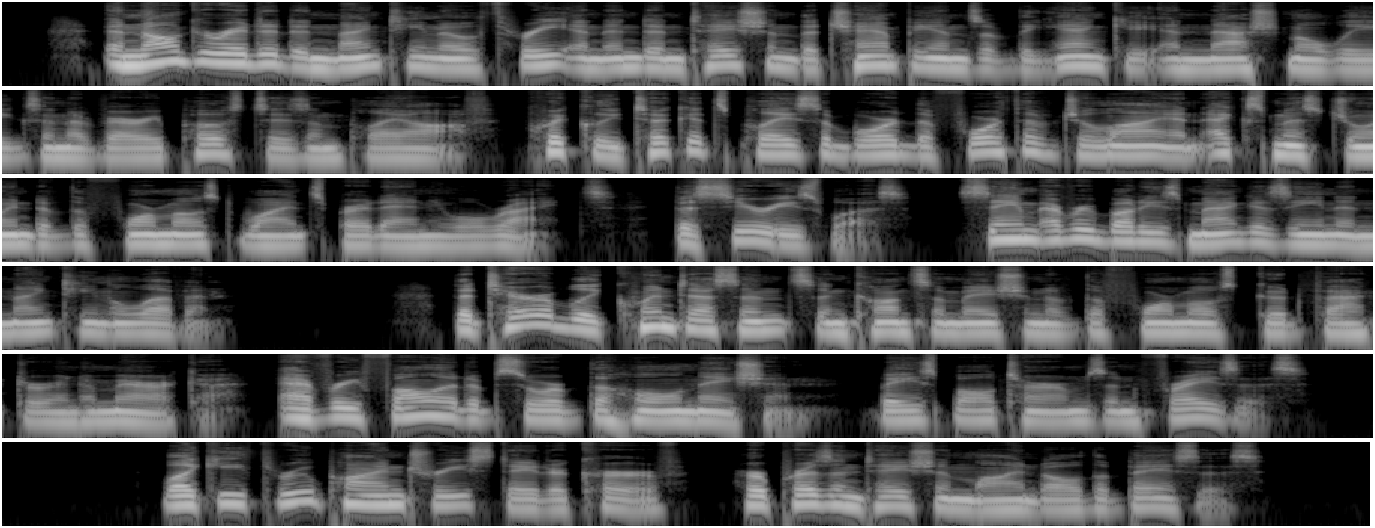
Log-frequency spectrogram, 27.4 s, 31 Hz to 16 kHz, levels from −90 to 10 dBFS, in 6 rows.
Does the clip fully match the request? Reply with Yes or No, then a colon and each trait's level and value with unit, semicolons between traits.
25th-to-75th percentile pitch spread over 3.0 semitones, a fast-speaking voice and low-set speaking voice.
No: average, 4.4 semitones; average, 175 wpm; low, 120 Hz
